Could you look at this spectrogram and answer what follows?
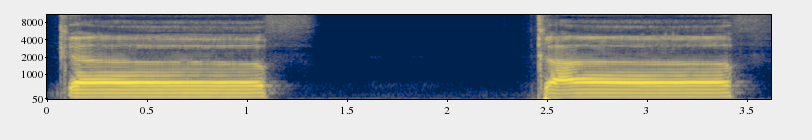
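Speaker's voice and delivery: কাফ with a thin k and open long "aa"; thin light kaf. Shown as a demonstration. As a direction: say কাফ lightly, unrounded, vowel held. Teacher demonstrating the lighter letter.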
